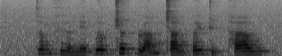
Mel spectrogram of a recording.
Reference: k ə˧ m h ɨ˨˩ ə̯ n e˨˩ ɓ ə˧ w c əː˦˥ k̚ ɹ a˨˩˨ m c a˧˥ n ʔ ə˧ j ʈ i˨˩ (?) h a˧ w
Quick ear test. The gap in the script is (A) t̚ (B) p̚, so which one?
A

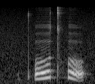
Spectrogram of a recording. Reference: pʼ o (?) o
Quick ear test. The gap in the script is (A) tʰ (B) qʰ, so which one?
A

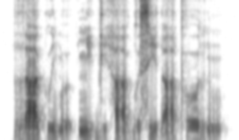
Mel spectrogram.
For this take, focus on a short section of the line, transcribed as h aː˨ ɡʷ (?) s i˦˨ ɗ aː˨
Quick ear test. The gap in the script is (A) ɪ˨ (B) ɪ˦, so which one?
A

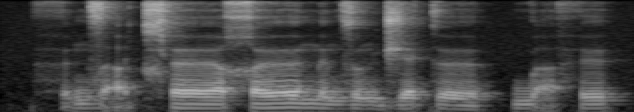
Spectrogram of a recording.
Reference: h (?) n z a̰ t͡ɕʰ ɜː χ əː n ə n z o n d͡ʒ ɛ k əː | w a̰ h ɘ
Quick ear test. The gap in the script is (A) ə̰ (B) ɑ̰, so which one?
A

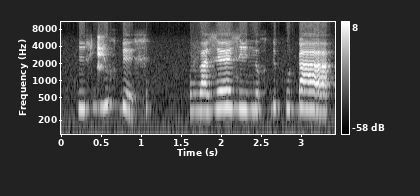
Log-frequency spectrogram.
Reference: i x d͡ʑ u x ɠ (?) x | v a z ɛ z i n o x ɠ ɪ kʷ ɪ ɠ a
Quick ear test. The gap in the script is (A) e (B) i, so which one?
A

